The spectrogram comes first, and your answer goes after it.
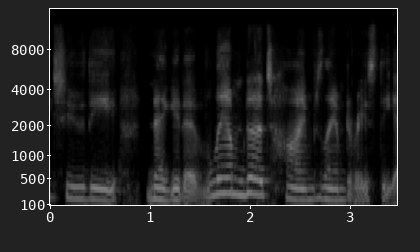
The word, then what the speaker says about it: lambda: mean of the event so that upside down y is pronounced lambda now we are able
